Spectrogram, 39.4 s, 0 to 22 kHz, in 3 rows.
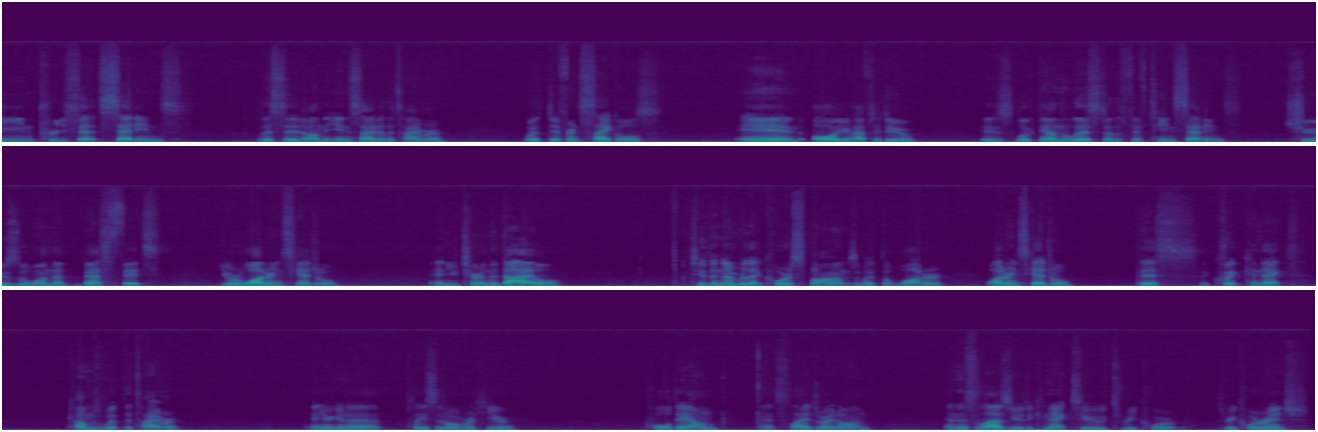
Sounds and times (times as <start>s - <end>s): Speech: 0.0s - 1.9s, 2.6s - 4.5s, 5.3s - 6.7s, 7.4s - 9.2s, 9.8s - 14.8s, 15.4s - 16.6s, 17.5s - 18.8s, 19.9s - 26.2s, 27.0s - 28.2s, 29.4s - 31.6s, 32.8s - 35.0s, 35.8s - 39.4s.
